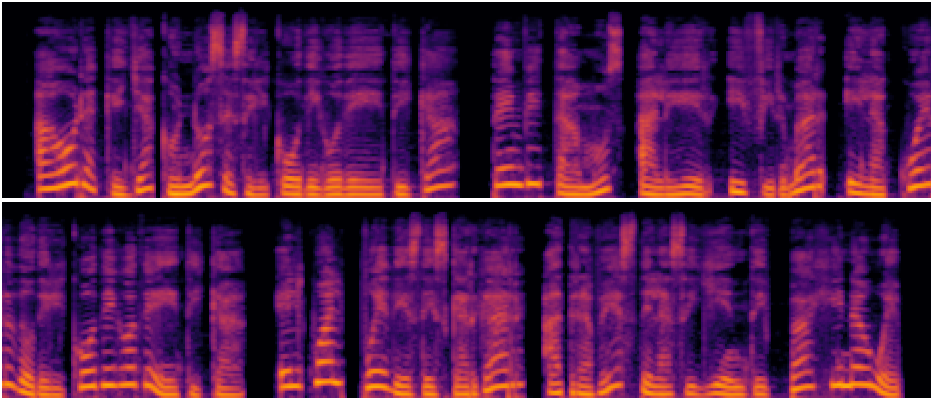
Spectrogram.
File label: E-Learning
